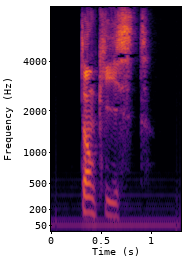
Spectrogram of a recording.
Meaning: tanker (member of a tank crew)
- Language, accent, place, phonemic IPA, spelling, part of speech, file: French, France, Lyon, /tɑ̃.kist/, tankiste, noun, LL-Q150 (fra)-tankiste.wav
